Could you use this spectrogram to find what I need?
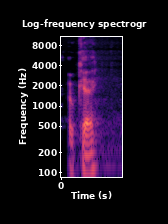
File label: "okay", expletives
